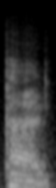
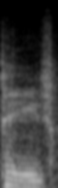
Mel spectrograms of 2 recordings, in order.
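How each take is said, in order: First: The vowel is short, like in 'badge'. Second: The vowel is long, like in 'page'. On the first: The speaker calls it right. "but pag" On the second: The speaker calls it wrong. "So not page"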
